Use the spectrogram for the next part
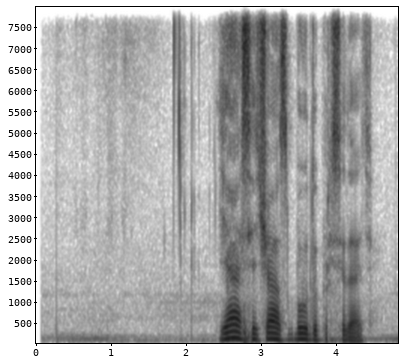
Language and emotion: Russian, neutral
